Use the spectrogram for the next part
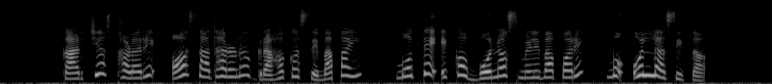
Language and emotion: Odia, happy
